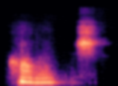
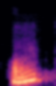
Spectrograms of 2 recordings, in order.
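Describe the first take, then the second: First: The word ends with a ch sound. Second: The word ends with a k sound. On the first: "in British English" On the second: "in American English"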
